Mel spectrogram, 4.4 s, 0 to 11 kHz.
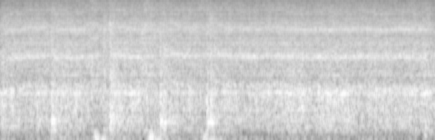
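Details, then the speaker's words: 2005 Mercedes CL65 AMG twin-turbo V12, third crank after a 50-hour engine rebuild with a brand-new tensioner, fuse pulled to prime oiling: the starter whirs steadily with even compression thumps about twice a second and no firing, so cranking is normal. "okay so sounds pretty normal it cranks like normal"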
